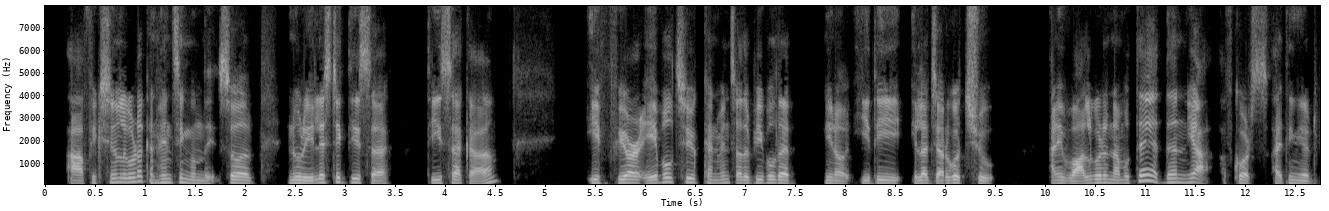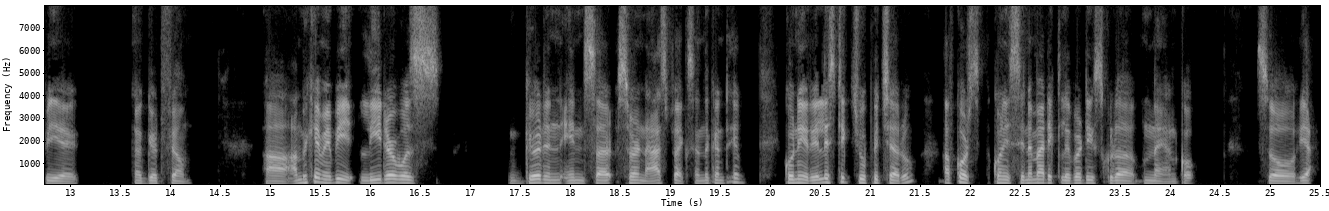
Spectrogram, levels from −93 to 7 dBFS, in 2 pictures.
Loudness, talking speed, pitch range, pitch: -26 LUFS, 140 wpm, 130-160 Hz, 140 Hz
